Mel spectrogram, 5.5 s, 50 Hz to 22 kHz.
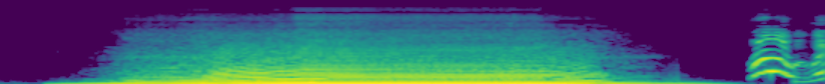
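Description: A deep steady 45 Hz bass tone booms from CT Sounds Tropo 10-inch subwoofers inside a car, very loud and sustained for about four and a half seconds before cutting off, followed by a brief excited voice.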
